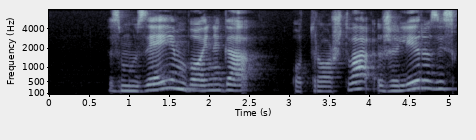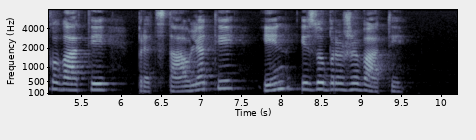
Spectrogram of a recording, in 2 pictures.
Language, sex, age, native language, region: Slovenian, female, 50-59, Slovenian, Gorenjska region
